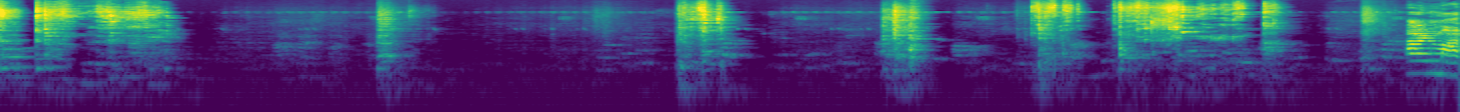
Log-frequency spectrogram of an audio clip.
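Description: Rice, mashed potato and fish are served onto plates with metal utensils in a home kitchen, giving close clinks, scrapes and clatters of spoons on dishes in short bursts separated by quiet pauses.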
